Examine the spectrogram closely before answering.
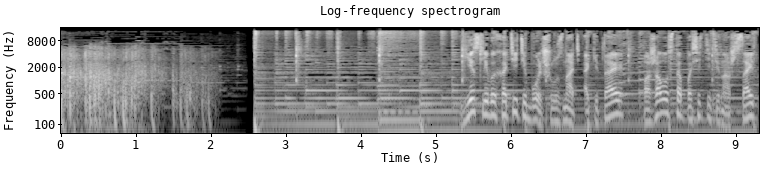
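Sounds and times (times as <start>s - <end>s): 
firecrackers exploding: 0.0s - 2.2s
music: 2.1s - 9.3s
speech: 5.4s - 9.3s.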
